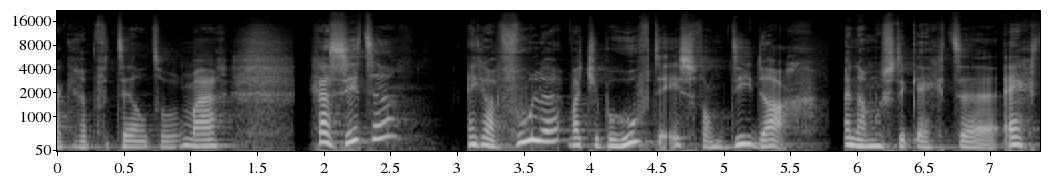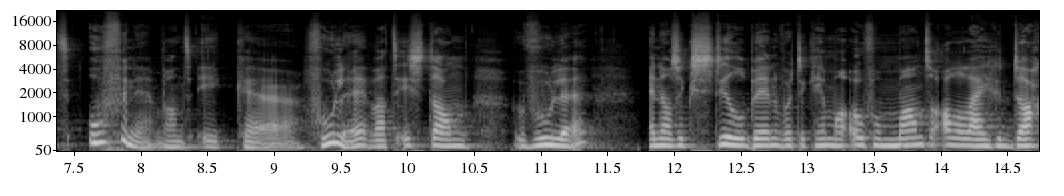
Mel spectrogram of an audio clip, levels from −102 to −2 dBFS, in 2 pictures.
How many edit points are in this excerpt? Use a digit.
2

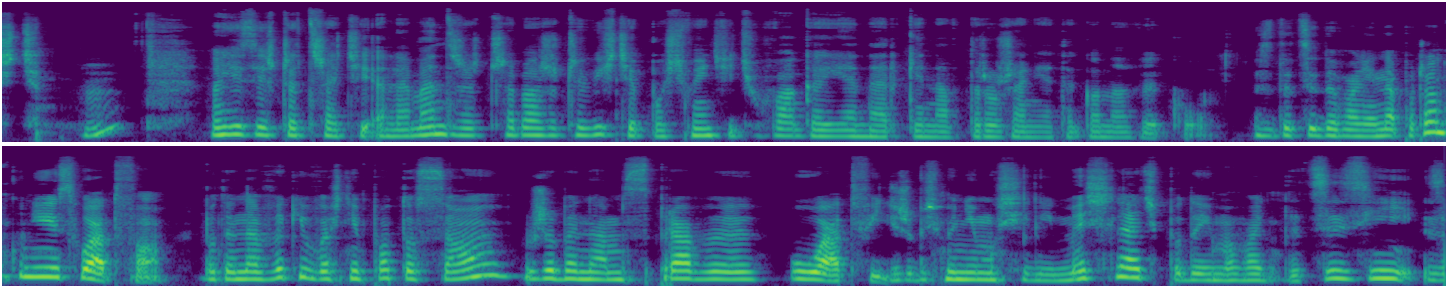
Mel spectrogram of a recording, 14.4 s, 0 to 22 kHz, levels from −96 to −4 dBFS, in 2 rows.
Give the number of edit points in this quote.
1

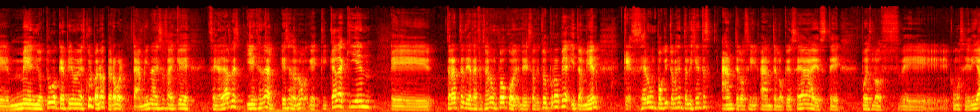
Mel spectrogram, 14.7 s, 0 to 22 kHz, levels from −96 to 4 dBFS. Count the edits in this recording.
1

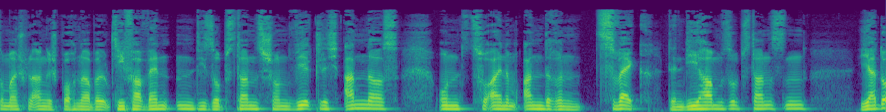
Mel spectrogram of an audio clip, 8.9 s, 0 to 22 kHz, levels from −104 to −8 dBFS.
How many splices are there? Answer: 2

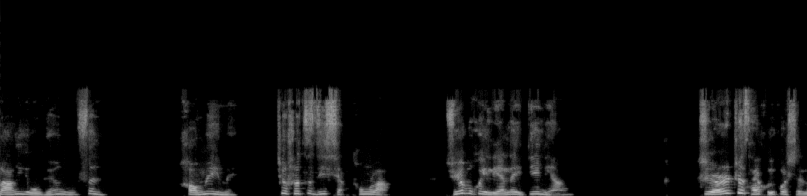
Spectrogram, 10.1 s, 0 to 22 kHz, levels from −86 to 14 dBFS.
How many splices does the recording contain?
1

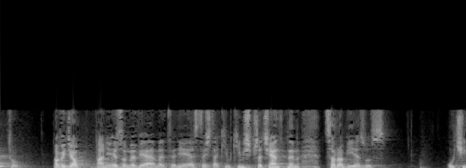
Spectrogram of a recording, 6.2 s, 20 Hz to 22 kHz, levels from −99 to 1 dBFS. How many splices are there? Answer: 1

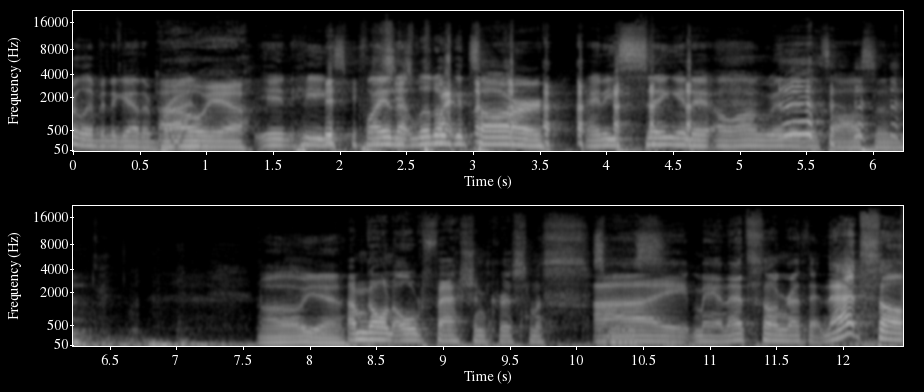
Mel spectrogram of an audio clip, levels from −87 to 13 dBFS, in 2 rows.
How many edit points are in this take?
2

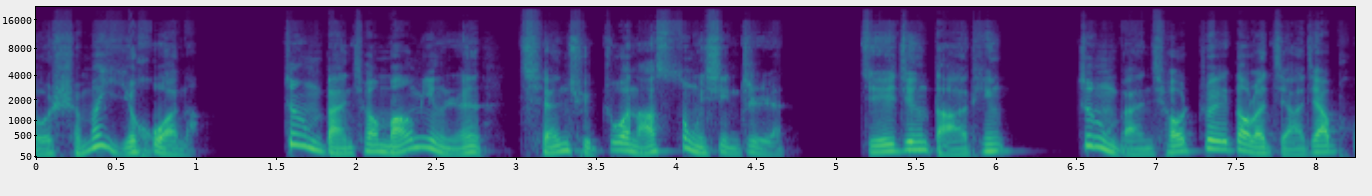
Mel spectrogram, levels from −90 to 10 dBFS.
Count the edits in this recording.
2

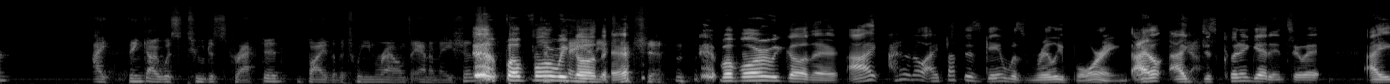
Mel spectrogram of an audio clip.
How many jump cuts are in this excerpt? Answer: 1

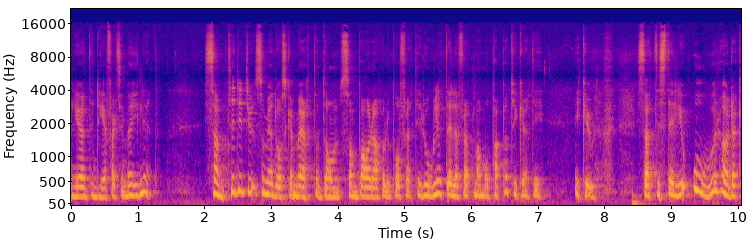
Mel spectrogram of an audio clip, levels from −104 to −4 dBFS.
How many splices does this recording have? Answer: 0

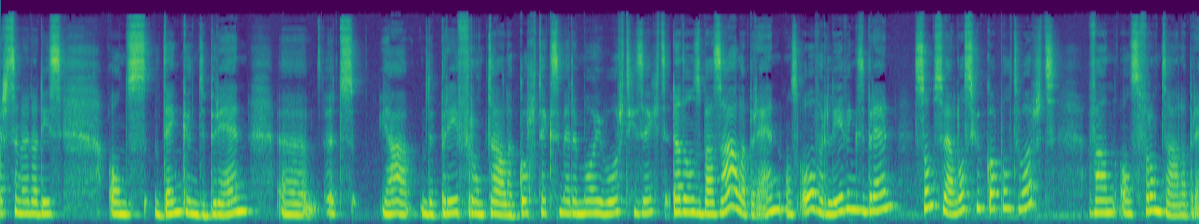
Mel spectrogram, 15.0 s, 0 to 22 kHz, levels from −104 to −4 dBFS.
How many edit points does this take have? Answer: 1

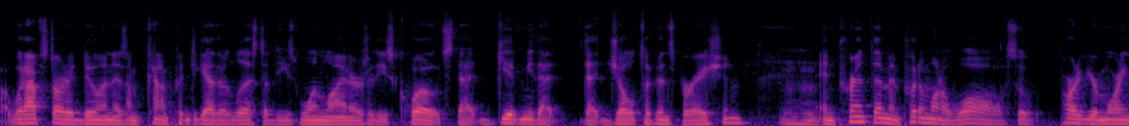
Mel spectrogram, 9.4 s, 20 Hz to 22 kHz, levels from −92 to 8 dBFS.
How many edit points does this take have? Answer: 1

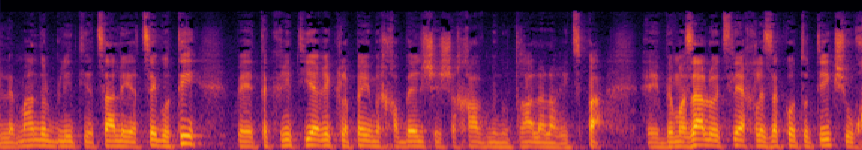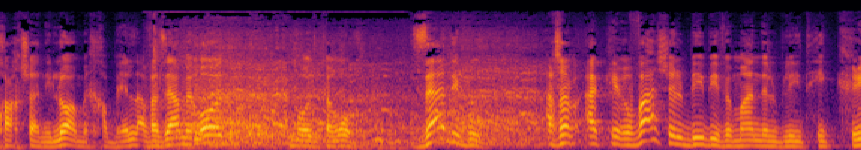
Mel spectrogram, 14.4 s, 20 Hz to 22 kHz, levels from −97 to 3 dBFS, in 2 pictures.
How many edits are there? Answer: 2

